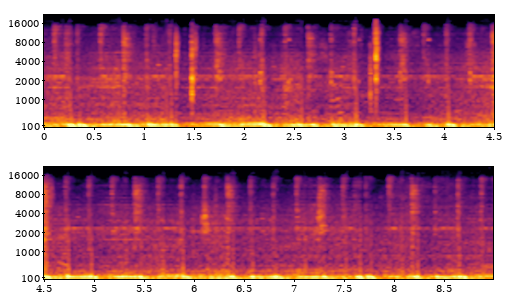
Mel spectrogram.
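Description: A car drives along a road toward the beach in Ulcinj, Montenegro. A steady loud engine and road rumble fills the whole stretch, heard from inside the car, with faint scattered knocks and soft indistinct voices.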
